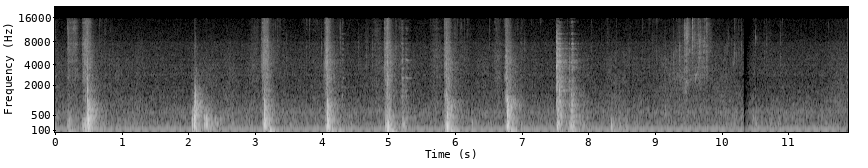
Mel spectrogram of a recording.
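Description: Chef's knife chopping boiled spinach on a plastic cutting board: about ten single cuts, roughly one a second, each a sharp knock of the blade on the board, stopping about eight seconds in.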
